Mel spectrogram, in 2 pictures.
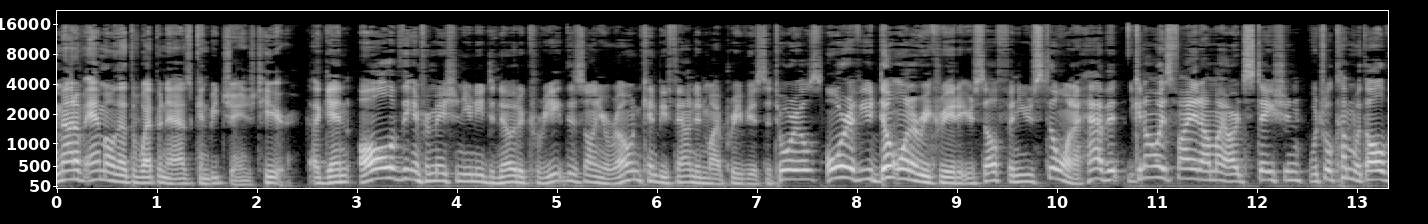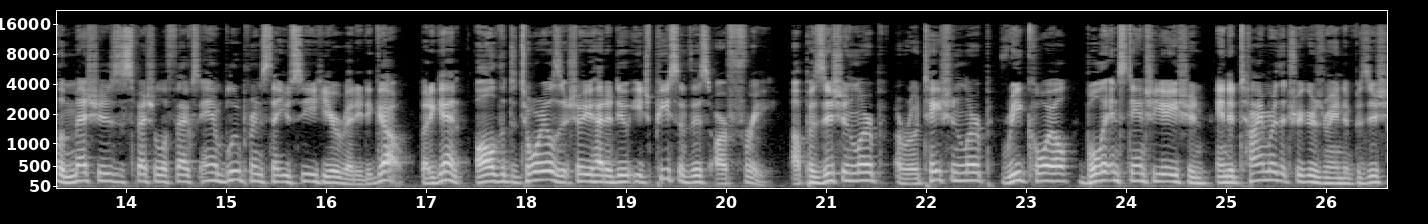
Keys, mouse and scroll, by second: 0.1 click, 1.3 click, 2.5 middle click, 2.5-3.0 scroll up 2, 3.0 scroll up 1, 3.0 scroll down 2, 4.7 middle click, 4.7-5.3 scroll down 2, 5.9 middle click, 5.9-6.3 scroll down 2, 6.8 middle click, 6.8 scroll down 2, 10.9-11.5 scroll up 1, 11.8 click, 12.1 click, 12.3 click, 12.4 click, 12.6 click, 13.0 click, 13.3 click, 13.8 drag, 14.3 click, 14.6 click, 14.7 click, 14.8 drag, 15.0 click, 15.3 drag, 15.4 click, 15.5 drag, 16.1 drag, 16.7 click, 16.8 scroll up 2, 17.0-19.2 drag, 19.5 click, 24.3 click.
